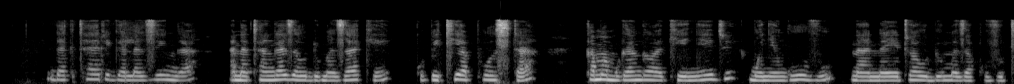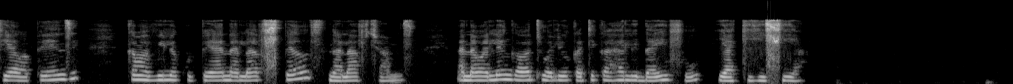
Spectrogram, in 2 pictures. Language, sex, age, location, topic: Swahili, female, 18-24, Kisumu, health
